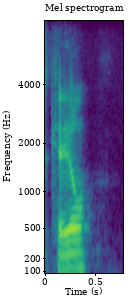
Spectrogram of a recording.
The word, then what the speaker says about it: Cael: So Cale Baker, C-A-E-L, that's how I'm pronouncing it. I think it's Cale.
